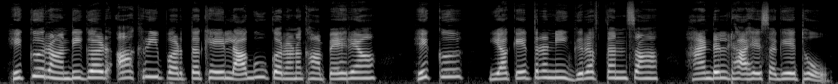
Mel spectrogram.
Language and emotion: Sindhi, neutral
